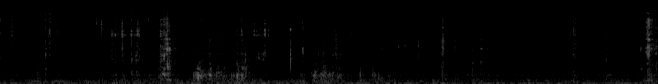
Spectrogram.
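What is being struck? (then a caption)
Soap bar. A solid light-green bar of soap, held in the hand, is carved and scraped with a utility knife blade, with strands and flakes falling off. Quiet, bright scraping and crisp crackling cuts run throughout, with sharper snaps along the way and a final louder crack near the end.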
